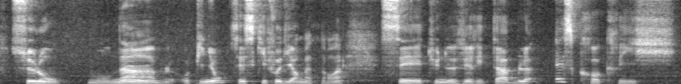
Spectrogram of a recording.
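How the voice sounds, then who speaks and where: Sarcastic man, husky and lively. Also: a little high. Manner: sarcastic, indignant. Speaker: host of a political commentary channel. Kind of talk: political commentary monologue.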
